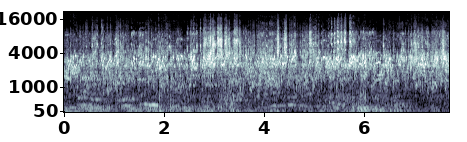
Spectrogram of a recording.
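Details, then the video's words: Male budgerigars in an aviary colony, recorded 8 December 2025, chirping together in a dense, continuous high chatter of overlapping squeaks and warbles, with no clear pauses throughout. "Beautiful Male Budgies Sounds | Budgies chirping sounds"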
